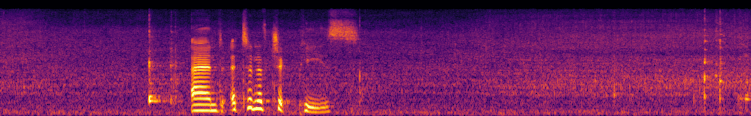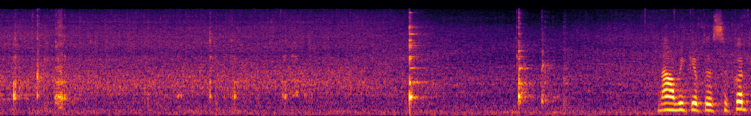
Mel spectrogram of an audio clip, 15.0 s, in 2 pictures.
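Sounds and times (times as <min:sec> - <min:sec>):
vegetables sizzling in a saucepan: 0:00.0 - 0:15.0
tin knocking on pan: 0:01.5 - 0:01.9, 0:12.7 - 0:13.2.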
